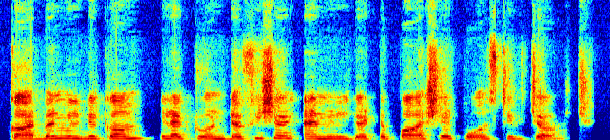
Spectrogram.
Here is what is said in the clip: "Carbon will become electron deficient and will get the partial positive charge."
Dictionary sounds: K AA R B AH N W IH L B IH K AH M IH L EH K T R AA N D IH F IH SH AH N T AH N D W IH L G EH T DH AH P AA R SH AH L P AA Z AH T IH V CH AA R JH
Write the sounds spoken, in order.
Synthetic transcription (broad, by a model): K AA R B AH N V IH L B IH K AH M IH L EH K T R AA N D IH F IH SH AH N T AH N D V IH L G EH T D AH P AA R SH AH L P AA S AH T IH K CH AA R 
